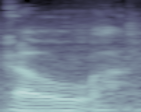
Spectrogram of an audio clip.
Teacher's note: And then, so similar to that sort of sound is a lateral, which is like an L, where you, where the middle of the tongue is up against the roof of your mouth, L, and it blocks the flow of air, and the air passes around the edges of the tongue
